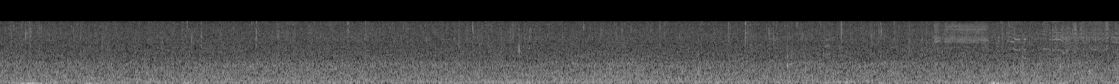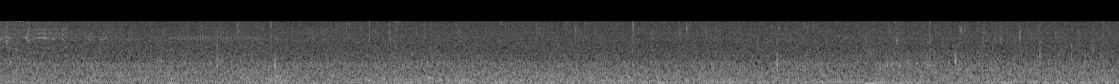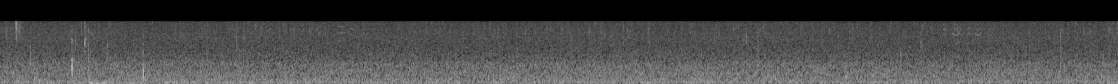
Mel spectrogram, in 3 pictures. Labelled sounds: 11.2	11.5	Pacific white-sided dolphin, 7.4 to 7.8 kHz

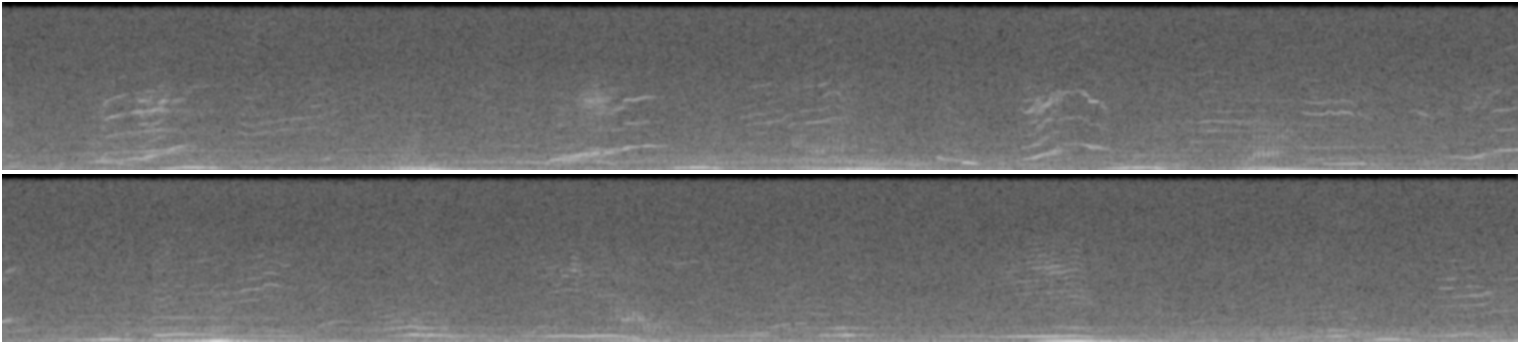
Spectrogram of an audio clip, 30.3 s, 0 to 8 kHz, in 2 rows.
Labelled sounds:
0.6	3.1	humpback whale, 0.80 to 4.2 kHz
5.7	6.7	humpback whale, 0.80 to 3.6 kHz
7.4	8.5	humpback whale, 2.2 to 4.2 kHz
10.2	13.6	humpback whale, 0.80 to 3.9 kHz
14.8	15.3	humpback whale, 0.80 to 3.1 kHz
17.5	18.7	humpback whale, 0.80 to 2.8 kHz
20.6	21.0	humpback whale, 2.3 to 2.6 kHz
21.3	21.6	humpback whale, 0.96 to 1.5 kHz
25.2	26.1	humpback whale, 2.0 to 3.9 kHz
29.7	30.3	humpback whale, 1.4 to 2.5 kHz

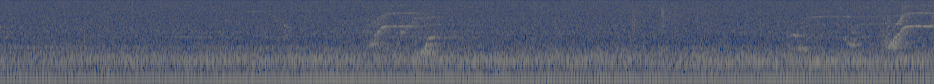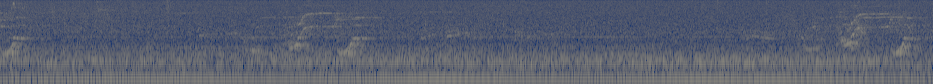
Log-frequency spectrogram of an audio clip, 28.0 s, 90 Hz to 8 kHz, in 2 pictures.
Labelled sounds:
3.6	4.5	killer whale, 0.65 to 4.9 kHz
5.4	6.7	killer whale, southern resident, J pod, call S02i, 0.50 to 6.3 kHz
11.7	13.6	killer whale, southern resident, J pod, call S44, 0.14 to 4.4 kHz
13.1	14.6	killer whale, southern resident, J pod, call S02i, 0.50 to 8.0 kHz
16.5	17.6	killer whale, 0.79 to 4.1 kHz
17.6	20.1	killer whale, southern resident, J pod, call S44 and call S02i, 0.44 to 8.0 kHz
20.2	21.2	killer whale, 0.66 to 4.5 kHz
25.1	25.8	killer whale, southern resident, J pod, call S04, 0.63 to 2.0 kHz
26.0	28.0	killer whale, southern resident, J pod, call S02i, 0.50 to 7.5 kHz

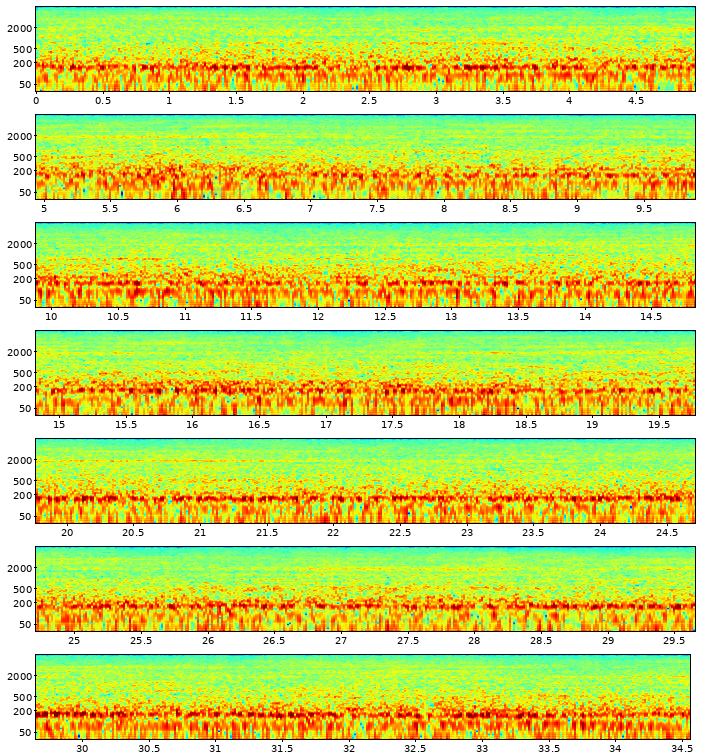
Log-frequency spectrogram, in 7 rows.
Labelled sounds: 4.7	5.0	vessel noise, 5.5 to 5.7 kHz

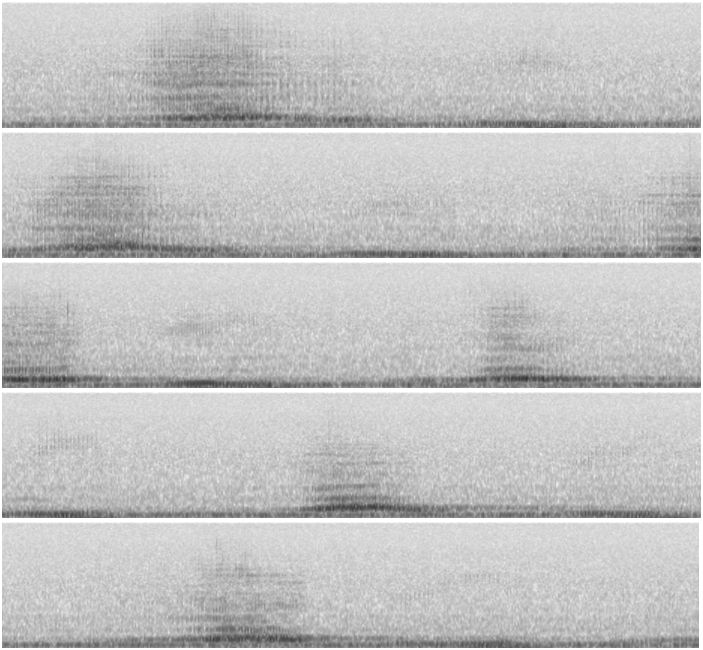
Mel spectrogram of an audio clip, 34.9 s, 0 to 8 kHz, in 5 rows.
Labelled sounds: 2.0	2.3	humpback whale, 3.2 to 3.4 kHz
7.4	7.9	humpback whale, 2.5 to 2.7 kHz
18.8	19.5	humpback whale, 0.86 to 2.7 kHz
21.4	21.8	humpback whale, 2.2 to 2.7 kHz
30.7	31.0	humpback whale, 1.5 to 1.9 kHz

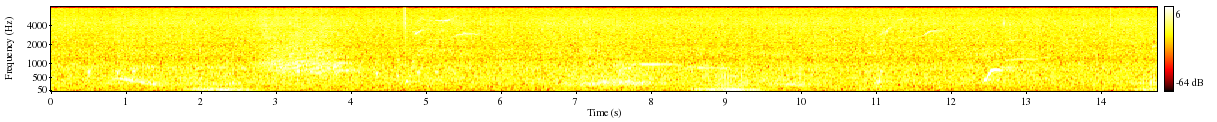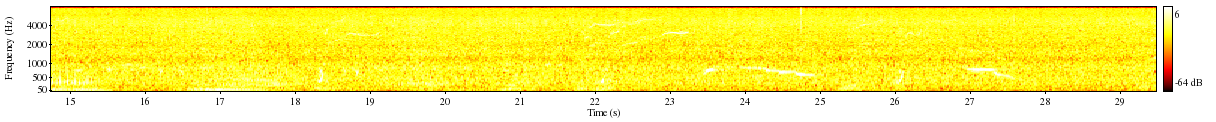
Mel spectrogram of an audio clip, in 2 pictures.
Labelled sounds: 2.7	3.4	humpback whale, 0.78 to 1.2 kHz
4.8	5.8	humpback whale, 2.5 to 5.2 kHz
7.8	8.2	humpback whale, 0.91 to 1.0 kHz
11.3	11.9	humpback whale, 2.7 to 5.2 kHz
12.5	13.2	humpback whale, 0.78 to 1.2 kHz
18.7	19.2	humpback whale, 2.7 to 3.1 kHz
21.9	23.3	humpback whale, 1.9 to 5.1 kHz
23.9	24.5	humpback whale, 0.78 to 0.94 kHz
26.9	27.4	humpback whale, 0.78 to 0.91 kHz

